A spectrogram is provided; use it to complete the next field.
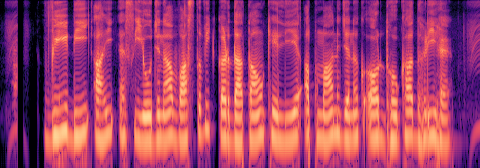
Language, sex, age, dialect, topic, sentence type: Hindi, male, 18-24, Garhwali, banking, statement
